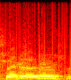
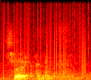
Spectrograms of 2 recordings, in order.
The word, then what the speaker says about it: chitterlings: I would call them chitterlings because they've had several farm programs on this in which they describe the correct pronunciation of them and so forth. And it's a proper term to use chitterlings. – But regular usage is chitlins.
